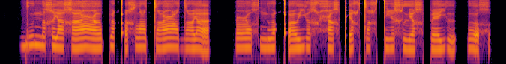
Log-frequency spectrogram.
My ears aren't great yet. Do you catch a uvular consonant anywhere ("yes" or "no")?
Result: yes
